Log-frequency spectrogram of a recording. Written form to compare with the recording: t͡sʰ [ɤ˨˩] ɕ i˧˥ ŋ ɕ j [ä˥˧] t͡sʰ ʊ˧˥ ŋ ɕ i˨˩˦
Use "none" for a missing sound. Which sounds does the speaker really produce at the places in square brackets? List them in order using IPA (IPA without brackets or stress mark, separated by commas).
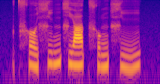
ɤ˨˩, ä˧˥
